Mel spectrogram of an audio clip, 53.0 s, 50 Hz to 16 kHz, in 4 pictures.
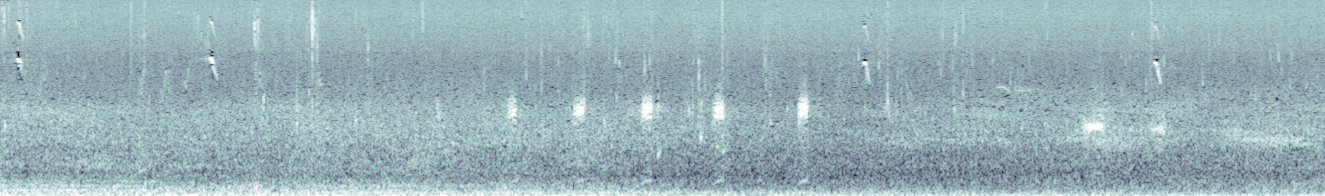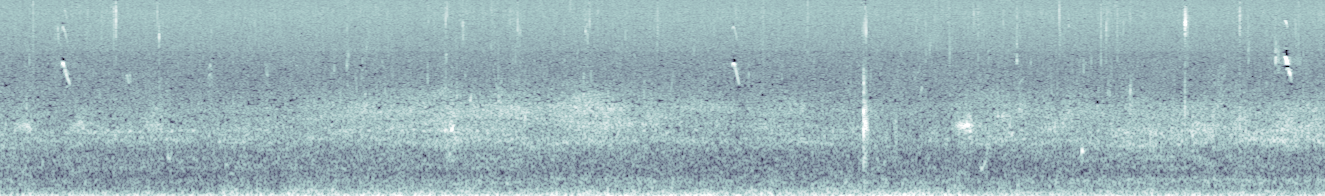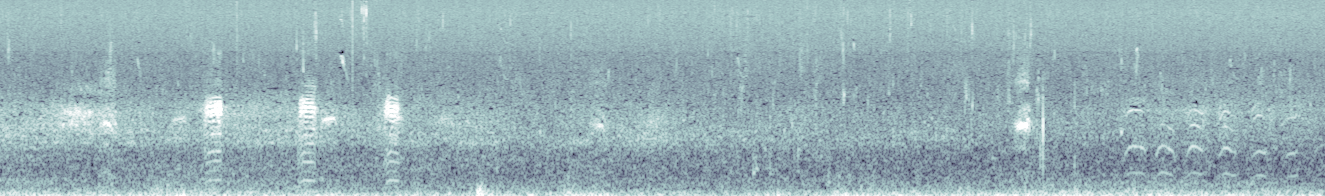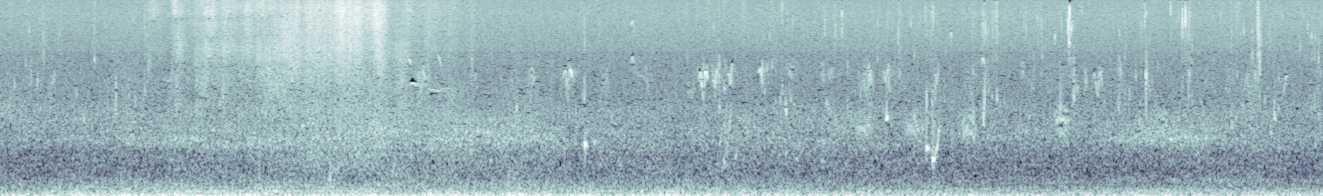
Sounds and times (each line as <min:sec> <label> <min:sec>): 0:28.5 Ducks can be heard feeding and vocalizing 0:28.8
0:29.4 Ducks can be heard feeding and vocalizing 0:30.6
0:37.7 Ducks can be heard feeding and vocalizing 0:39.6
0:41.2 recording hiss 0:47.5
